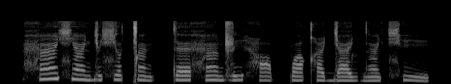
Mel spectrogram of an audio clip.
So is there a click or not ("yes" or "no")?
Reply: yes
